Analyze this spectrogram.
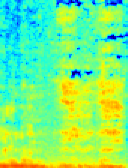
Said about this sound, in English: Yep, Hank snores like a foghorn.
